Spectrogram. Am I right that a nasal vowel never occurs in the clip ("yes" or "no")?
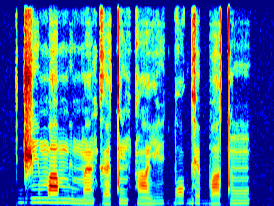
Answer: no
